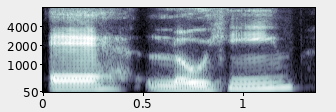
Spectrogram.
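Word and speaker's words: Elohim: Fly Allah I am some of you guys would say eh lohim right that's the Israeli pronunciation of it Allah in large japheth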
